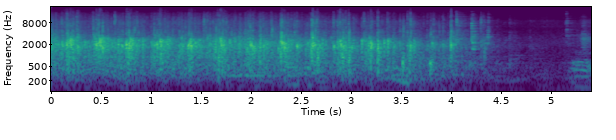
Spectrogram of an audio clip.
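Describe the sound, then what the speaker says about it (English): Loud applause from a baseball banquet audience, a dense wash of clapping that holds steady and then tapers off near the end. "Please give them a round of applause."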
